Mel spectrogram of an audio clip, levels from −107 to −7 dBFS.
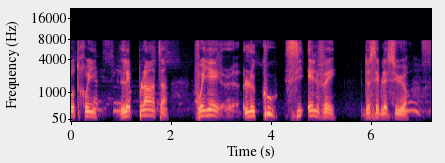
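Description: Twice the level sinks where the noise suppressor mistakes steady sound for noise: from 0.64 to 0.83 s, with a dip of about 7 dB, and from 1.96 to 2.48 s, where the cut deepens to about 12 dB and trims roughly 0.4 s of sustained or decaying material. These are sounds cut by the noise suppressor, and onsets pass more intact than tails. The audio shows call microphone processing, with nothing above 8 kHz.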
